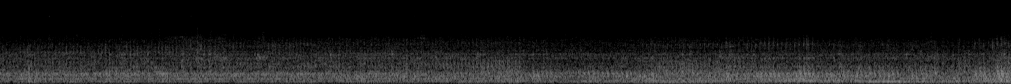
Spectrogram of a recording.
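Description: Car engine and road noise heard from inside the cabin while driving slowly, a steady hum. About six seconds in, the engine note shifts and grows slightly louder.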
